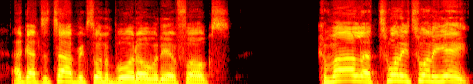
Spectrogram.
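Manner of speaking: normal talking voice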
